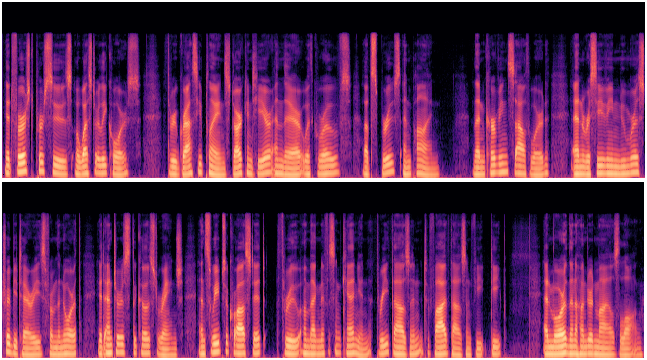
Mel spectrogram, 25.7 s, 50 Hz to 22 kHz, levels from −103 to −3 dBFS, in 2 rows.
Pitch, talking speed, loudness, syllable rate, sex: 120 Hz, 130 wpm, -19 LUFS, 4.0 syllables/s, male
